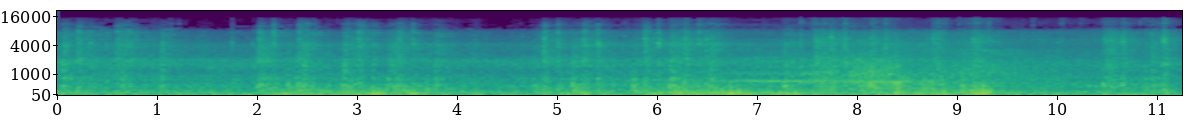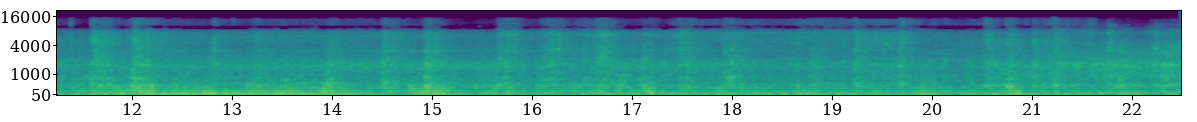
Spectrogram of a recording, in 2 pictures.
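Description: Freight train cars rolling slowly through a rail yard: a steady rumble with repeated wheel clacks over rail joints. A brief wheel squeal comes about seven seconds in.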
